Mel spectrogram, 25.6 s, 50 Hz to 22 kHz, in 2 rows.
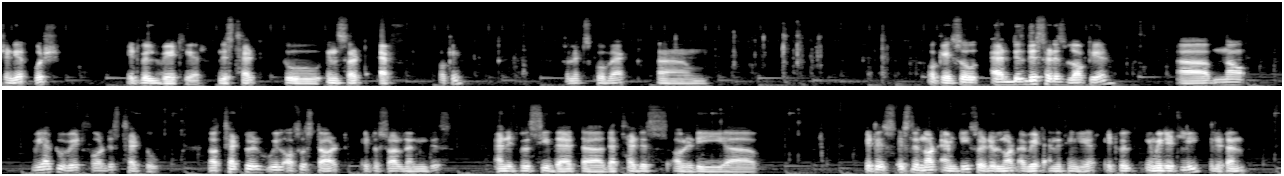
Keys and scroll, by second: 7.0 ctrl+alt+Left, 20.4 ctrl+b.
